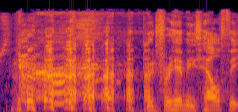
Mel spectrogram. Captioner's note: laugh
